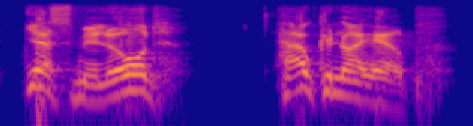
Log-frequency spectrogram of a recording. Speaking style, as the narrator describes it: he says in a gruff voice

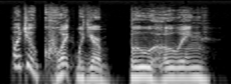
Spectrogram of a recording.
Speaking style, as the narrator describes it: Dibbleman roared

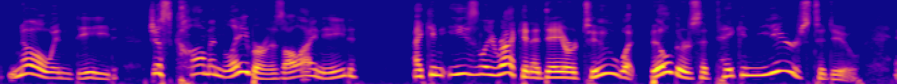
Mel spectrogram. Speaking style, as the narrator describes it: He gave a laugh and said

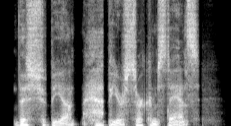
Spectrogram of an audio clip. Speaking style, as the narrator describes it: I growl

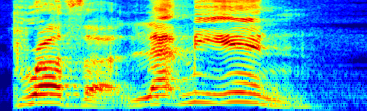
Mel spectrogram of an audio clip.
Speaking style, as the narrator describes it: cried

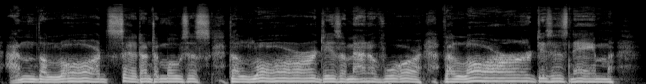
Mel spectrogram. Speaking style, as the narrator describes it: the minister was a good man, but when he bellowed

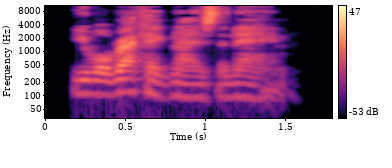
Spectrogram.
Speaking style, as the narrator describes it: I said

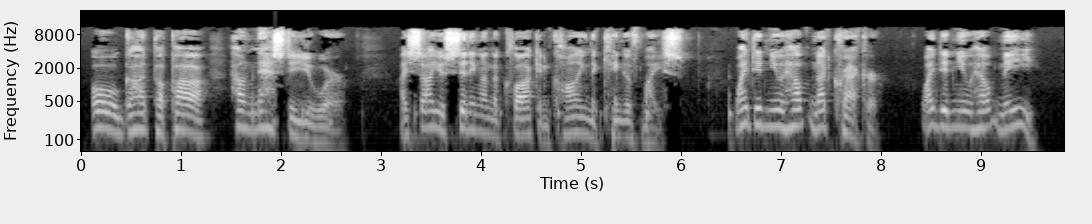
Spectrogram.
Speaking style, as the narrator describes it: she sat up and cried

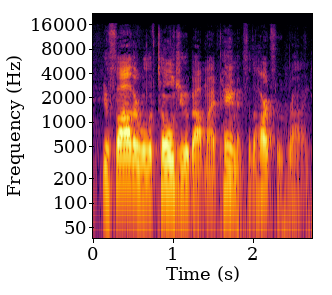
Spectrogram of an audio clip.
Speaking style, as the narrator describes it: he sighed

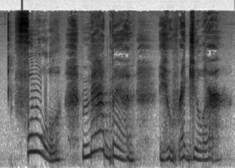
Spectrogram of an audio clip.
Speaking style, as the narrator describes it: exclaimed

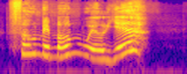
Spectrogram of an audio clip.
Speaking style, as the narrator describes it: Jimmy begged, tears in his eyes

